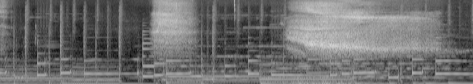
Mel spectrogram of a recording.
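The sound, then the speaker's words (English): Over steady, soft instrumental music, a short breathy inhale is followed a couple of seconds later by a longer, louder whooshing exhale, both airy: a deep cleansing breath taken during a meditation breathing practice. “Let's take a deep cleansing breath.”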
